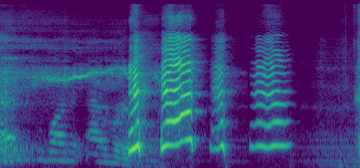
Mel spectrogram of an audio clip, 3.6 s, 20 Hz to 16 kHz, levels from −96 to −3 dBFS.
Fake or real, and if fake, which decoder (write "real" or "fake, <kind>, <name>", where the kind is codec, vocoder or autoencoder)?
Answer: fake, autoencoder, DAC-VAE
